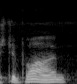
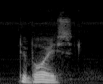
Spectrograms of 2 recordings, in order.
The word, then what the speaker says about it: Du Bois: Du, well, there's two pronunciations, 19th century Du Bois, but he pronounced it Du Bois, and I'll talk about that.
